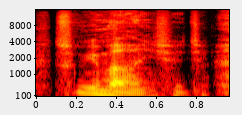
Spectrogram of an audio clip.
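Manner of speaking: laughing through the words; laughing at his own breathlessness. Real, not acted. Pastor laughing about not breathing when members are absent. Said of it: "숨도 잘 안 쉬어지고".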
